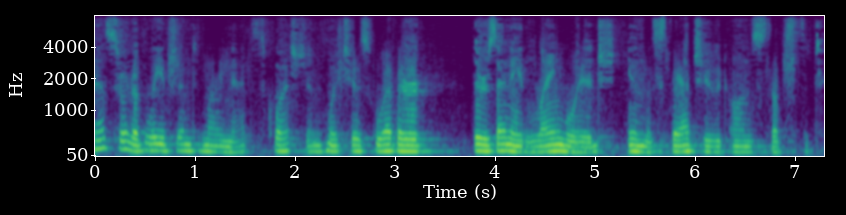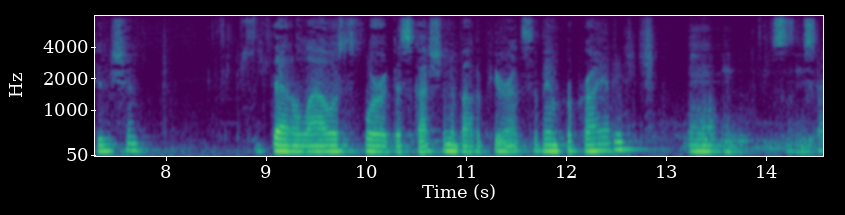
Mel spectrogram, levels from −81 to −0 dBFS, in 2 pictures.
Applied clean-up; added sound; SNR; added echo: neural separator model SepFormer DNS4.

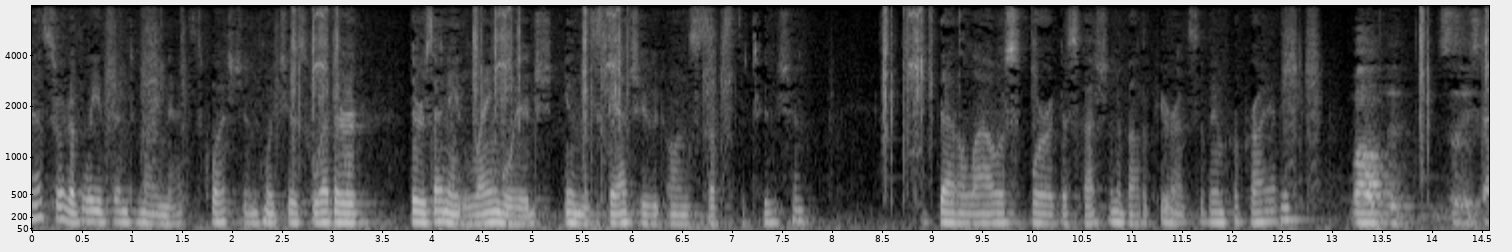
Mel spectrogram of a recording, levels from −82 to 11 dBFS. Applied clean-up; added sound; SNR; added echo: none; Camera; 14 dB; none.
